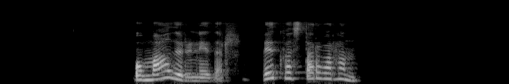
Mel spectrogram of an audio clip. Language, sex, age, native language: Icelandic, female, 30-39, Icelandic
